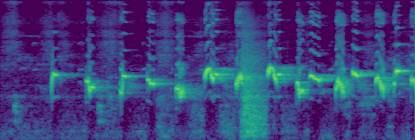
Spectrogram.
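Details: Yellow-vented bulbul calling to other bulbuls, giving evenly spaced liquid chirps about twice a second, each a short slurred whistle; one brief broad thump or knock cuts in midway.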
